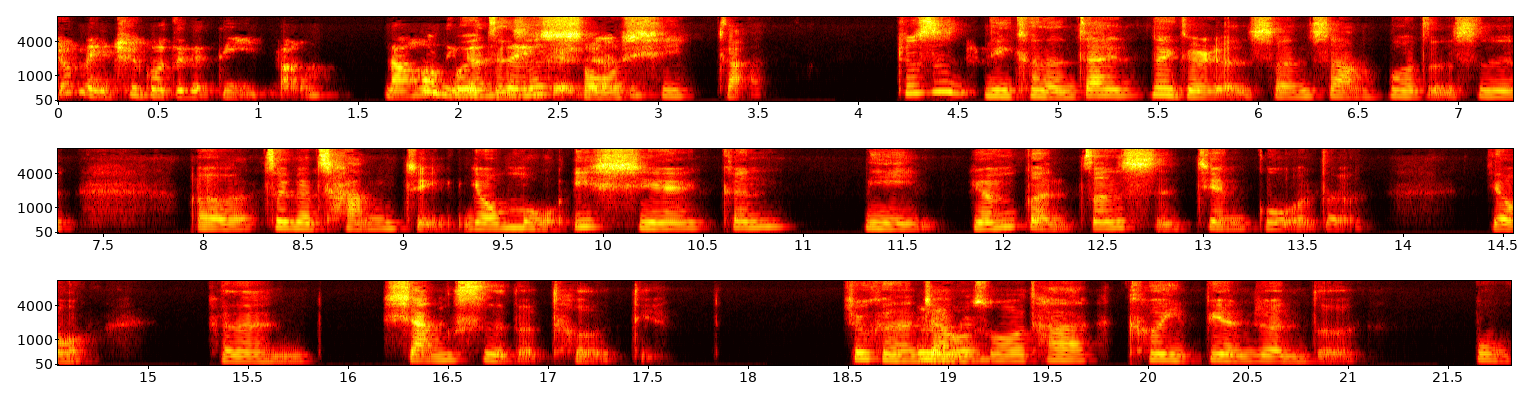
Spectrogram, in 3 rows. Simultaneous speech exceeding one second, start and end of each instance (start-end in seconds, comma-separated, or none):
1.8-3.0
